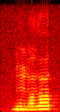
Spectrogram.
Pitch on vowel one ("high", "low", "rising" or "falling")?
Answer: low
